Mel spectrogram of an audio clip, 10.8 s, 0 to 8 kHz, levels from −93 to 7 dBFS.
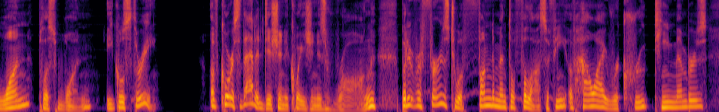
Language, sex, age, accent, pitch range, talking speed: English, male, 40-59, American, 110-165 Hz, 140 wpm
